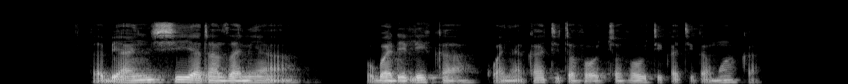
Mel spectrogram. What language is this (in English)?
Swahili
